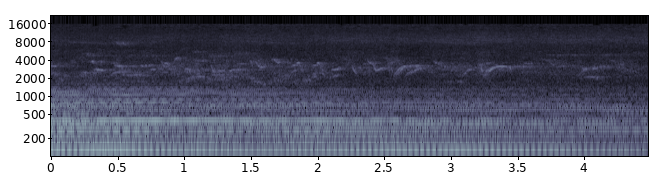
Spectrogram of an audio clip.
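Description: Soft ambient background music: a held chord slowly fading, with bird chirps over it.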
